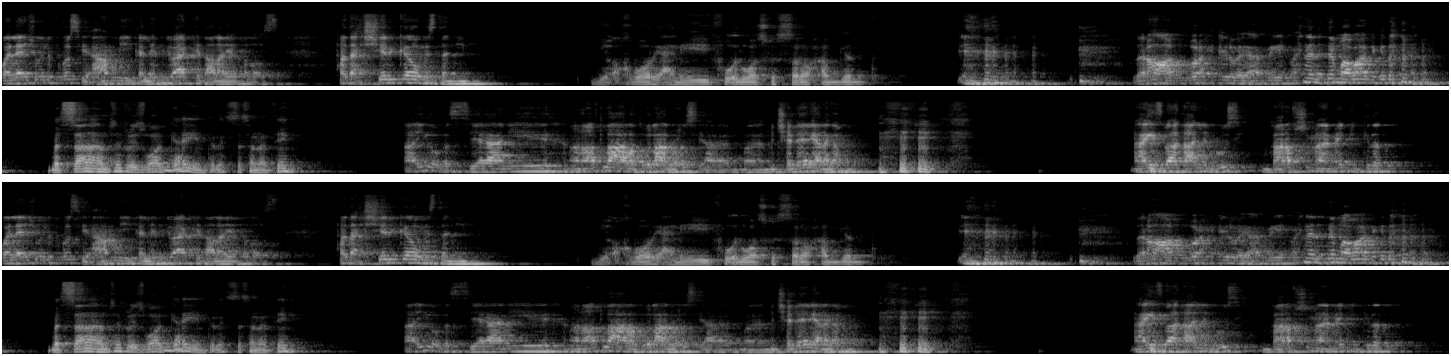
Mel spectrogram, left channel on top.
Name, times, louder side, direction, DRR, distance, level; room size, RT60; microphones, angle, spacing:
voice 1, 0.0-2.7 3.3-4.8 9.6-10.4 10.8-14.4 18.5-23.1 25.8-28.3, left 2 dB, 30° left, -1 dB, 1.7 m, -28 dB
voice 2, 5.9-8.7 14.9-17.4 23.2-24.2 25.9-26.0, left 1 dB, 15° left, 4 dB, 0.3 m, -28 dB
17.0 x 15.5 x 2.3 m, 0.94 s
head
